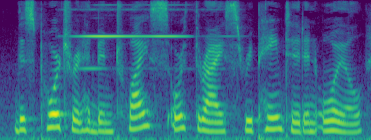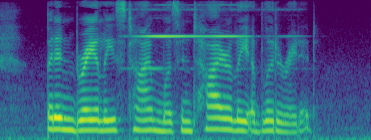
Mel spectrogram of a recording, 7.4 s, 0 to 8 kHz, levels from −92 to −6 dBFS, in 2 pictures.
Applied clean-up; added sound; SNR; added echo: none; Glass; 9 dB; none.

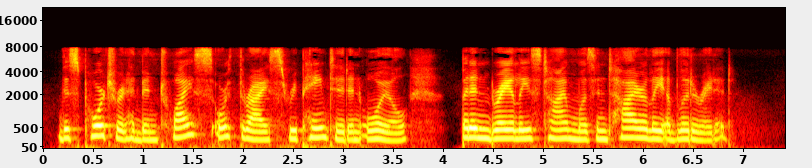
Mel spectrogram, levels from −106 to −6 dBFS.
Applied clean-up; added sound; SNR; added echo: neural mask model Resemble Enhance denoiser.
